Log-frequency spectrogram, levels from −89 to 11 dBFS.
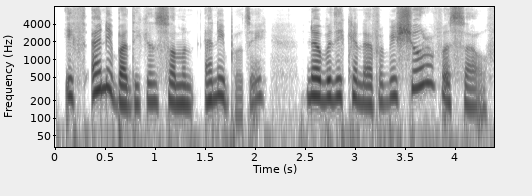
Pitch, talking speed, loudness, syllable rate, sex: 220 Hz, 165 wpm, -21 LUFS, 6.3 syllables/s, female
